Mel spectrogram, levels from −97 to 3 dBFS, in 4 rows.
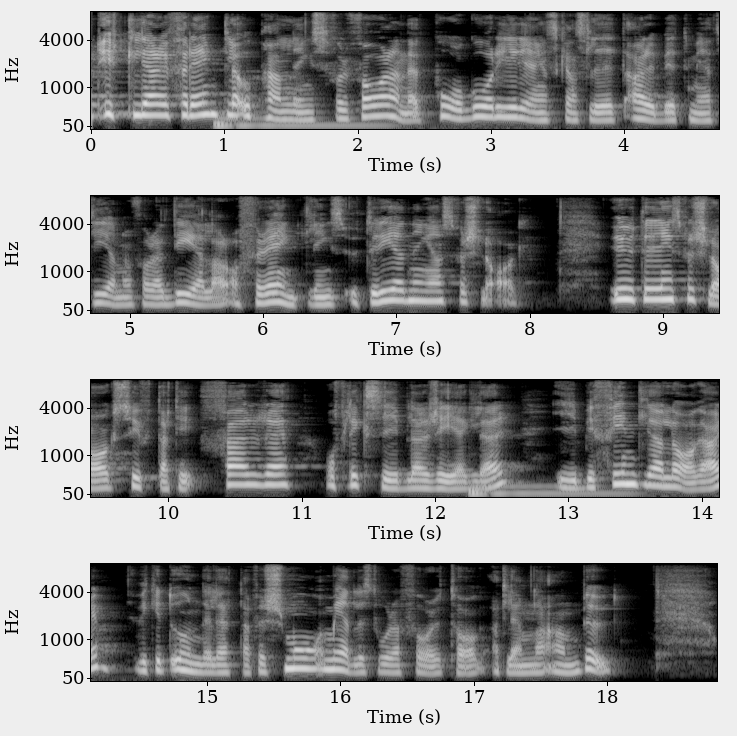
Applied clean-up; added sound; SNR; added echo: classical method log-MMSE.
